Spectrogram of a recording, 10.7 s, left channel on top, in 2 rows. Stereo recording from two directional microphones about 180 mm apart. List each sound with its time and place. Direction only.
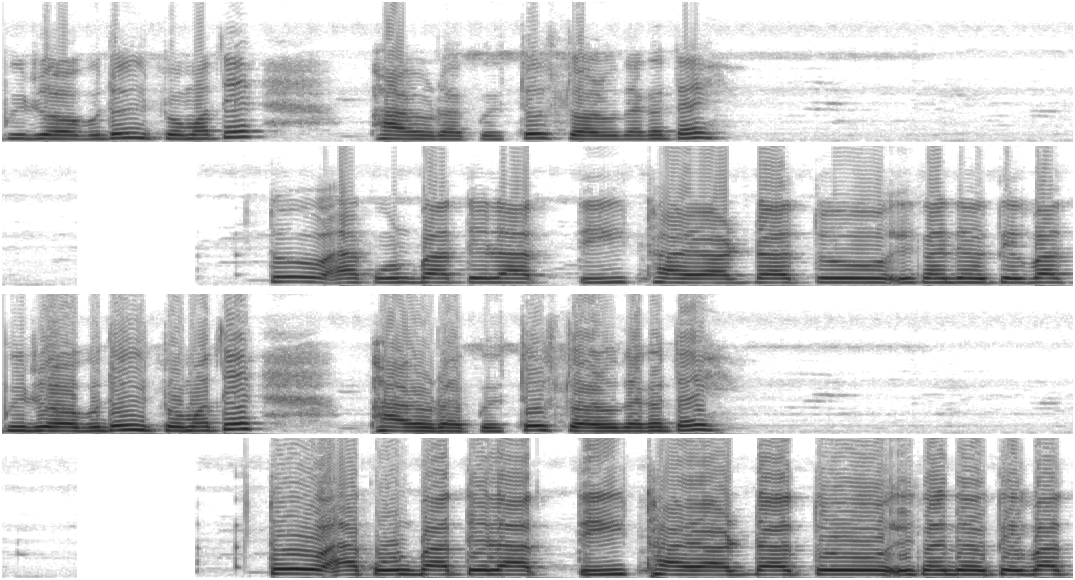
0.0 s speech: 25° right (ahead or behind)
6.3 s speech: 40° right (ahead or behind)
